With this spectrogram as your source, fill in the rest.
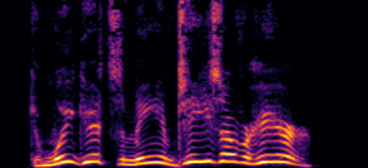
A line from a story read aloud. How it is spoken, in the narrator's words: Gibson yelled over the ruckus of sirens and new voices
